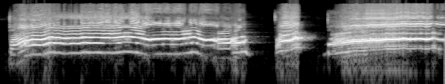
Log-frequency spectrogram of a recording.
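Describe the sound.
A human voice imitates a pet bird's loud morning call, producing three harsh, nasal, goose-like honks: a long wavering one, a short one, then another long one, loud and alone.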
